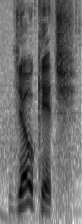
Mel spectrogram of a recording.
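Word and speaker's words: Jokić: Both teams are going Jokic.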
